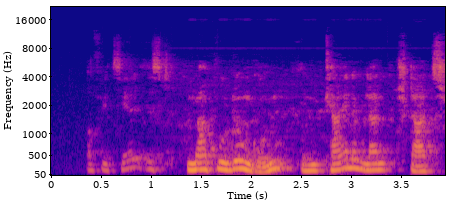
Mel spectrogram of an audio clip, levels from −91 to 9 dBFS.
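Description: Speech that sinks steadily by about 5 dB from 1.64 s to the end, room noise and all: automatic gain falling as the gain control reacts to input that is too loud or background noise that is too strong.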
